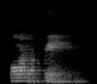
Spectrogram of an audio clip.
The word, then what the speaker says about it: forfeit: कुछ अन्य वर्ड जिनमें एआई का उच्चारण ई या बड़ी ई एन होता है। जैसे फॉरफिट, फॉरफिट हो गया ना FORFEIT यानी अर्थदेव, SURFAIT सरफेट यानी अतिरेक, WEIR यानी होगा दोस्तों बांध।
